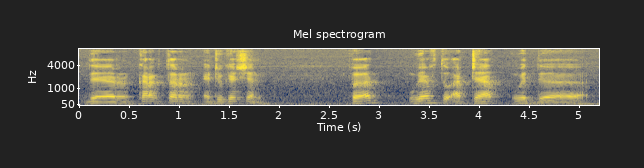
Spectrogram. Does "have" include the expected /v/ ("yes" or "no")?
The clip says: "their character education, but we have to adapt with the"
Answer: no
